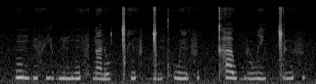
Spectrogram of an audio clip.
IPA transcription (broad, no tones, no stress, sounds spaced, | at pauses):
ũ b ɾʲ u f j ʉ b ɾʲ ũ b ũ f ɠ ã ɾ u ǀʰ ĩ f ɡ͡ǀ ũ kʰ w ĩ f | kʰ a w b ʉ w i lʲ ɡ͡ǀ ʉ f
